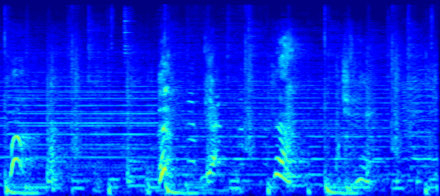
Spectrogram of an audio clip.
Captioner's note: grunts, pants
